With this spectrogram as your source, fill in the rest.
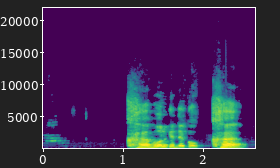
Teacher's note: थोड़ा लंबा खींचना पड़ता है। ख तो प्राणवायु मुंह से अपने आप ज्यादा बाहर निकल रही है। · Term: महाप्राण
